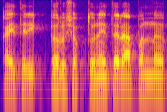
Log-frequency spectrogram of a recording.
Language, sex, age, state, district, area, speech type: Marathi, male, 18-30, Maharashtra, Buldhana, urban, spontaneous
